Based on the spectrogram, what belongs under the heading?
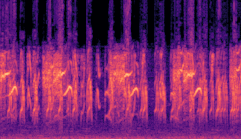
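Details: High, busy chatter from a leafbird used to lure birds into traps. Quick sharp notes run in short bursts, each with a bright whistled slur, separated by tiny pauses.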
